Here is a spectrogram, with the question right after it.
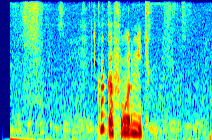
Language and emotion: Russian, sad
